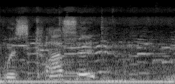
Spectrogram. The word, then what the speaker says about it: Wiscasset: Well, and look, you guys come and see Sprague'S Lobster whenever you're in Wiscasset, Maine. Yep. I pronounced it right.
